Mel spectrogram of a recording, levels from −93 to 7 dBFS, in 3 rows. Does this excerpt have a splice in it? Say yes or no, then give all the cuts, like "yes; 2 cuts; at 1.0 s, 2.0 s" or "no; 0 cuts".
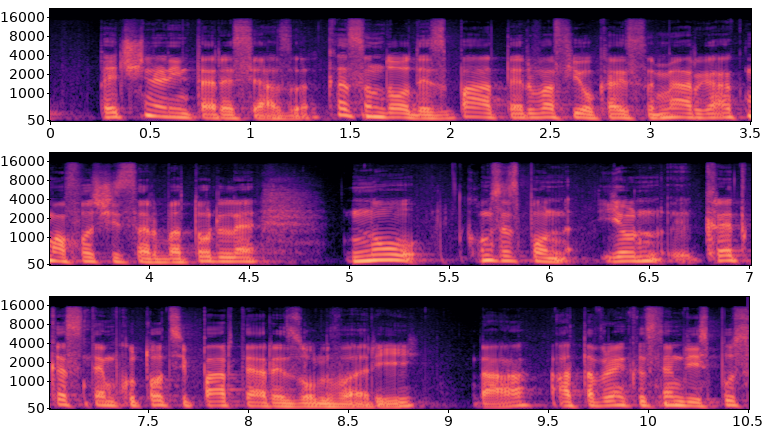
no; 0 cuts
